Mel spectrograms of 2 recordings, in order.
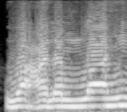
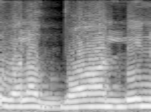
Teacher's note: इन जो है लामों को उन हर्फ मुफख्खम की मुजावरत की वजह से तफखीम के शाइबे के साथ अदा नहीं होना चाहिए, बल्कि बिल्कुल जो है बारीक अदा होना चाहिए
